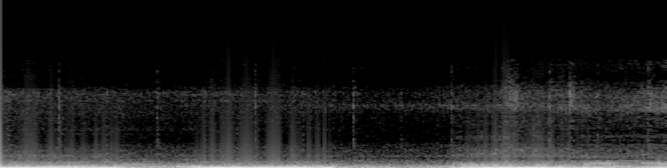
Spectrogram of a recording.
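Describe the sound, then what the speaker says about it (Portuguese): Motorcycle engine revving hard as a rider pulls a wheelie on a city street in Brazil, heard as loud, deep rising surges that swell and fade in waves, with people talking nearby. "E o cara empinando moto, ó."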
